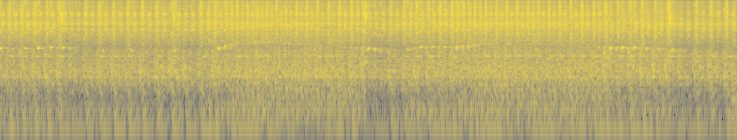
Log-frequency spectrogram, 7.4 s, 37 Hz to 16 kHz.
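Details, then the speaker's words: Fiat 126p two-cylinder engine with low compression, run on 92% denatured alcohol instead of petrol: loud, uneven beat that sputters, stumbles and wavers and chokes unless throttle is given; rough running on the wrong fuel. "dawaj Ale co nie za bardzo PR chodzi nachy Zobaczcie tutaj jak prycha"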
